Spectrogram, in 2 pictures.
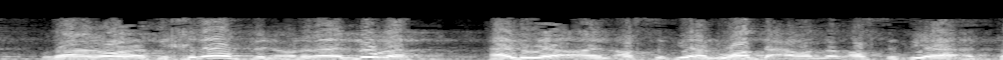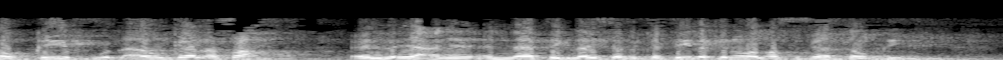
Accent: Egypt; اللي هو كما يقولون كده عندنا في مصر الشيء لزوم الشيء

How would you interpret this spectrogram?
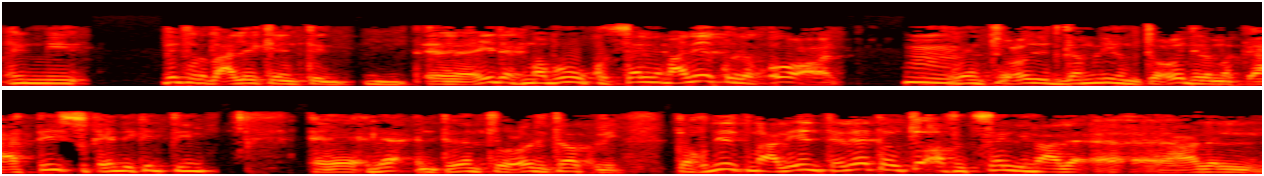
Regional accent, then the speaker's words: Minya Governorate, Egypt; لازم كل بيت في البادية عندنا في المنيا بالتحديد تجهز الست البدوية أكلتها

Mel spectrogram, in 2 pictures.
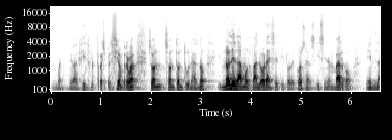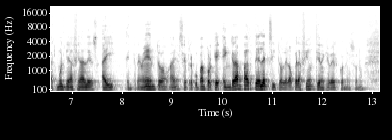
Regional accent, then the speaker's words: Spain; pues un porcentaje altísimo, pues somos españoles que estamos en la sede corporativa de nuestra corporación

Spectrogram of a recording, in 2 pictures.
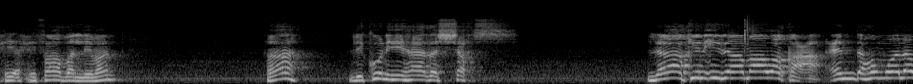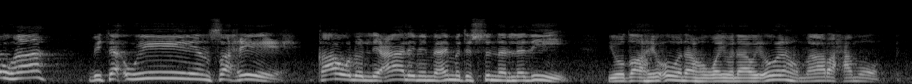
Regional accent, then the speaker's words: Saudi Arabia; والتبليغ عندنا في السعودية

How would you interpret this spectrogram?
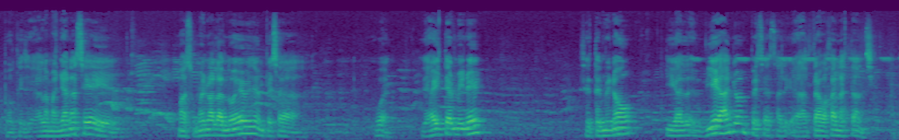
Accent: Corrientes, Argentina; No dije de qué provincia, ¿no? Nací en el 49, soy correntino.

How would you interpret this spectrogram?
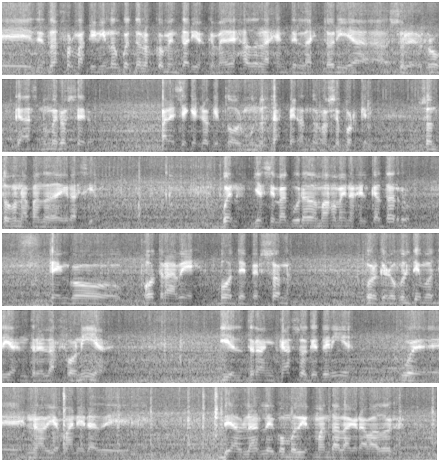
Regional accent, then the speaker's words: Canary Islands, Spain; accent: Canarian; Evidentemente tengo acento canario. A más de uno le costará seguir según qué palabras cuando la diga, sobre todo palabras que tengan Z. Y sobre todo por la costumbre que tenemos los canarios de arrastrar las S, más en Gran Canaria incluso, y de aspirar las H.

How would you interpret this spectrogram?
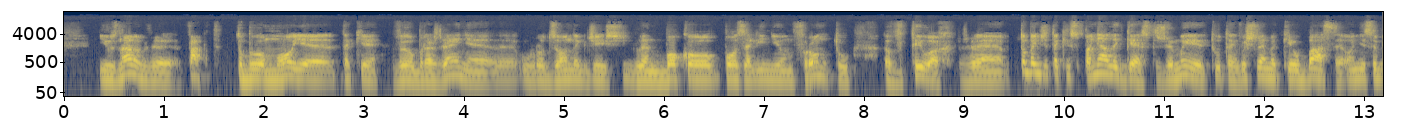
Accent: Beskid Niski, Poland; pochodzę z takiego górskiego kraju, można powiedzieć z Beskidu Niskiego, gdzie są bardzo mocne takie domowe, religijne i kulinarne, co ważne, tradycje związane z Wielkanocą

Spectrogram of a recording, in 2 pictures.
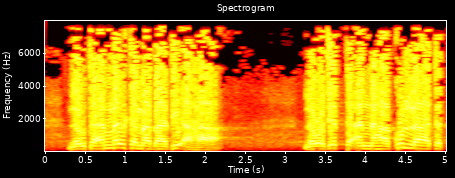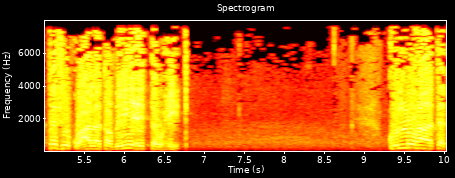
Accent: Saudi Arabia; هذه البلاد، بلادنا المملكة العربية السعودية

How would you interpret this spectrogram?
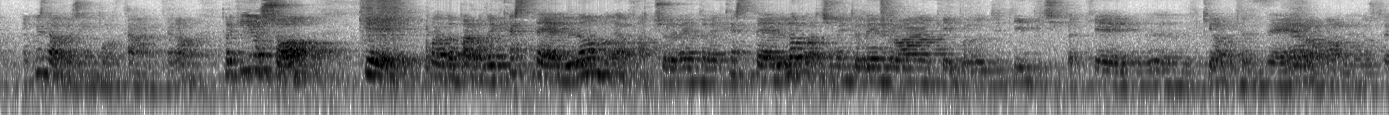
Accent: Trento, Trentino-Alto Adige, Italy; io sono di Trento, io sono andato a vedere il castello del Buon Consiglio alle elementari

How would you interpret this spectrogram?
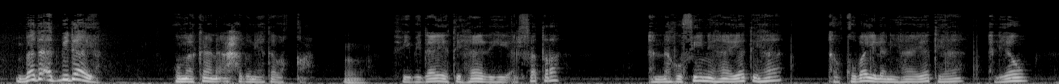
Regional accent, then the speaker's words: Egypt; لها مردود أنها وفرت لي كمصري شيء مما أستحقه في هذه الحياة

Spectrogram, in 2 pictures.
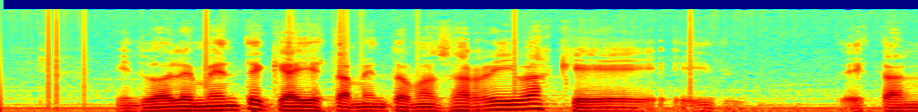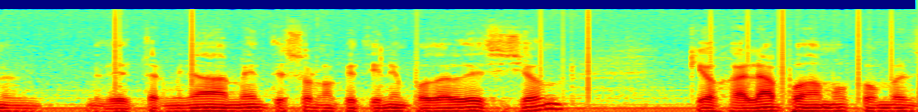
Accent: Entre Ríos, Argentina; yo soy productor ganadero de Entre Ríos. Mi campo está en el sureste, suroeste de la provincia de Paraná, 60 kilómetros al sur, en la localidad de Ramírez. Y bueno, de vieja raigambre ganadera.

